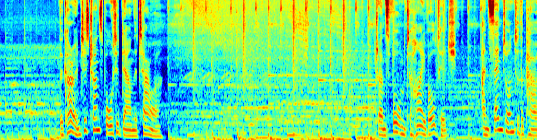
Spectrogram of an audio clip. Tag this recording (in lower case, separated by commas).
music, speech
